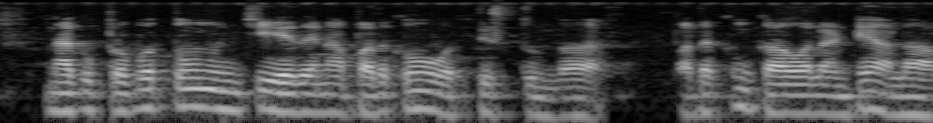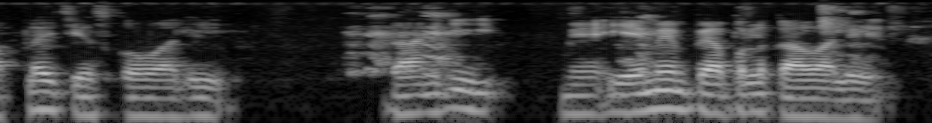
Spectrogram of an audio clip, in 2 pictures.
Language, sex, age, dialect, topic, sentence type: Telugu, male, 36-40, Telangana, banking, question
